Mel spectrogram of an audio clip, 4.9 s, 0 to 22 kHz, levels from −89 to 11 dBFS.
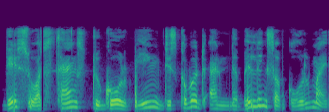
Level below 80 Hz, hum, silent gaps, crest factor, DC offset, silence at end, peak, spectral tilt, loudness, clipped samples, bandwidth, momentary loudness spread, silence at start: -50 dBFS; none; none; 14 dB; under 0.1%; 0 s; -2 dBFS; -4 dB/octave; -17 LUFS; under 0.1%; 8.4 kHz; 8 LU; 0.1 s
